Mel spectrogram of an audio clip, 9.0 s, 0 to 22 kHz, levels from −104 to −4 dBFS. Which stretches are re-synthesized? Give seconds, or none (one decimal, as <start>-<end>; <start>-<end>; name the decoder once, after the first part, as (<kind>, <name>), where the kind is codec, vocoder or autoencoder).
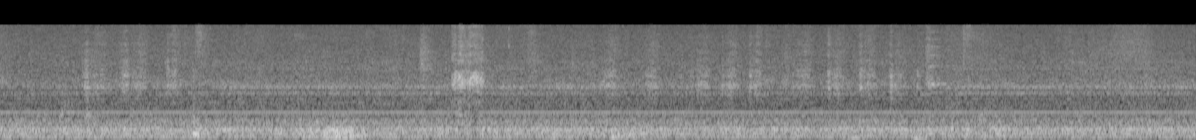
none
